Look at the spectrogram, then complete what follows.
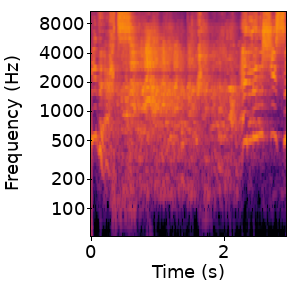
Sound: audience laughing

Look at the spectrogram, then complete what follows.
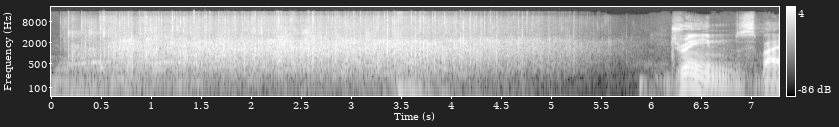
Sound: applause

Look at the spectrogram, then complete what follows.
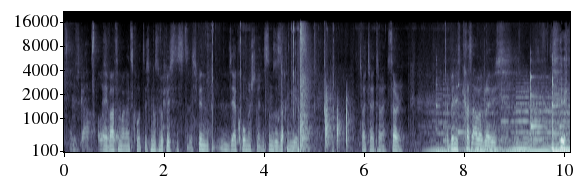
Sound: knocks on wood

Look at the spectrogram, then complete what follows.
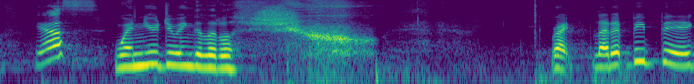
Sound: exhaling

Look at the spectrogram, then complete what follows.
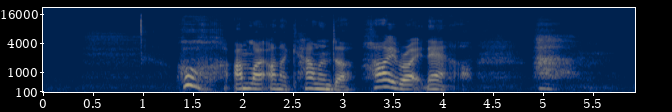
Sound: exhales

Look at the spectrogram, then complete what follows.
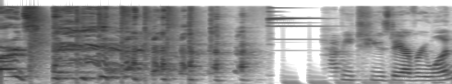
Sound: laughs

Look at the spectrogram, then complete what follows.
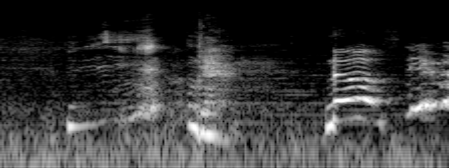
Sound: grunting

